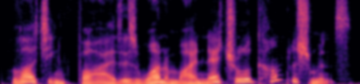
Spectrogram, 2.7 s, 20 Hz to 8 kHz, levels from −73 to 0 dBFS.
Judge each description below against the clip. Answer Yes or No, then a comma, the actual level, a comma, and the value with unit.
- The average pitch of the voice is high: Yes, high, 210 Hz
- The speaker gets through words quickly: No, average, 175 wpm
